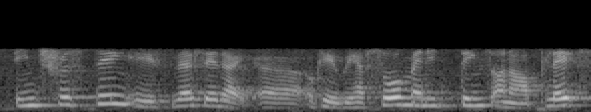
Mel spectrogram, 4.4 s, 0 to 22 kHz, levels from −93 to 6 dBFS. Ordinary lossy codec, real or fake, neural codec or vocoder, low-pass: none; real; none; 3.6 kHz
